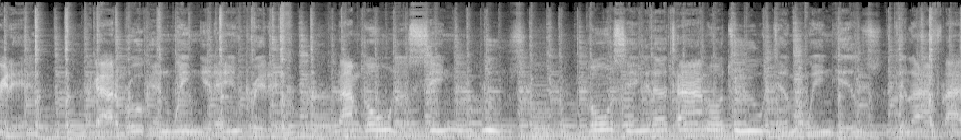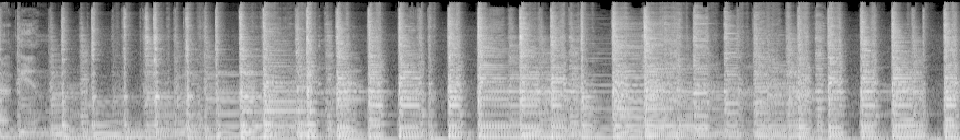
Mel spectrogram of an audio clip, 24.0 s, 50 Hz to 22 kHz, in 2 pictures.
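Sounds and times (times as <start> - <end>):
person singing: 0.0 - 12.9
acoustic guitar strumming blues: 0.0 - 24.0.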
